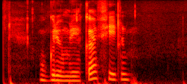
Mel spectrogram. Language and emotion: Russian, neutral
